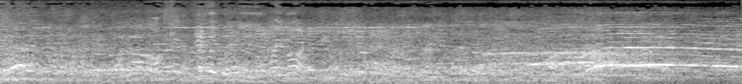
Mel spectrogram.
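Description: A crowd of young men chatter and shout loudly close by.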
